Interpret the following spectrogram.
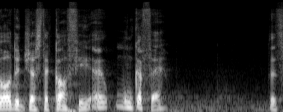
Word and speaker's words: caffè: Yeah, un caf- Well, so, in Italian, it's with two F. Un caffè. In Sicilian, we do say it with one F.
